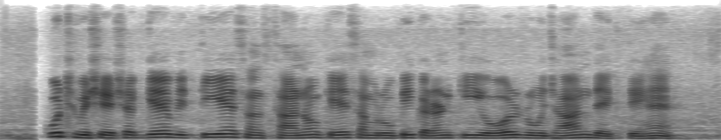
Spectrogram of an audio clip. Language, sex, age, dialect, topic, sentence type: Hindi, male, 18-24, Hindustani Malvi Khadi Boli, banking, statement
